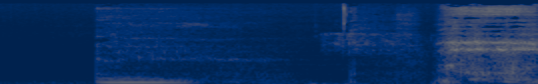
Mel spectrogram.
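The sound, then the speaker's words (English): Two loud, exaggerated breaths, a heavy huff followed after a short pause by another long, rasping breath, with no talking. “Heavy breathing.”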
